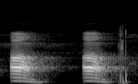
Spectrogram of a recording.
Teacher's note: hamzah ini tempat keluarnya atau makharijul hurufnya itu di tenggorokan yang paling dalam, yang paling bawah. A. Jadi ada dua huruf yang keluar dari tenggorokan kita yang paling dalam, yaitu A dengan H.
